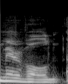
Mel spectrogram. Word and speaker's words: Myhrvold: Nathan Myhrvold, am I pronouncing his last name correctly? – Yes, that's correct.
